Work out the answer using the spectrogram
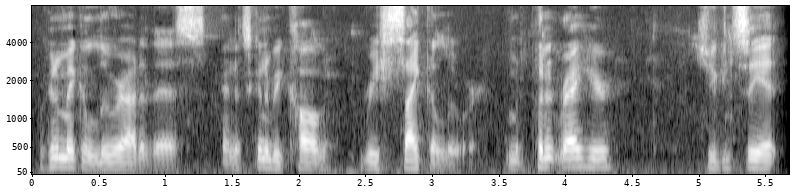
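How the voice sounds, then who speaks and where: A man's voice: mid-range voice, fast, darkish tone. A young man talking loosely to the camera outdoors about his do-it-yourself project, with fillers and restarts. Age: young adult. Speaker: fishing vlogger. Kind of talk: casual DIY vlog talk. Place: outdoors by a wall in a yard.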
